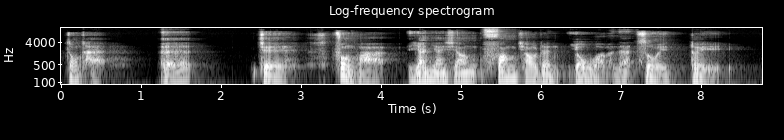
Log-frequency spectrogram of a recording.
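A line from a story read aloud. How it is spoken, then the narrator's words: Stammering report. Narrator (Chinese): 侍卫长结结巴巴的报告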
